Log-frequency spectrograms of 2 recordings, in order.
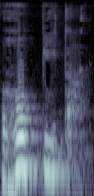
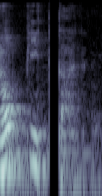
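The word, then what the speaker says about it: hôpital: تتنطقش، ما تنقولوش ان هوبيتال، تنطقو ديريكتومون لو او. عليها درنا عليها اكسون سيركونفليكس باش نوضحو هاد المسألة. وتنديرو ليزون مع ان تنقولوا ان اوبيتال. ان اوبيتال هاد لو اش ما نطقناهاش.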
